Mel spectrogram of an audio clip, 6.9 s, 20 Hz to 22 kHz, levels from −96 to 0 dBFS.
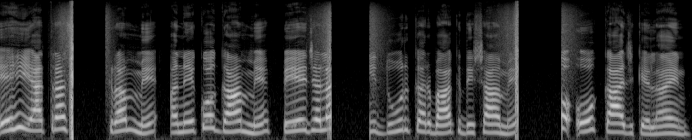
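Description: A speech recording with three wireless microphone squelch dropouts. The first runs from 0.51 to 1.18 s, just before "अनेको गाममे", with a mute of 334 ms. The second, just after "अनेको गाममे", spans 3.04 to 3.91 s with a 392 ms mute. The third spans 4.89 to 5.85 s with a 440 ms mute. Each time, the FM link from the transmitter weakens until the receiver's squelch gate closes, so the sound swells into hiss, cuts to near silence, then reopens.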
